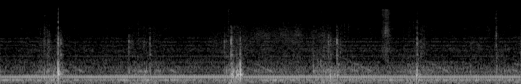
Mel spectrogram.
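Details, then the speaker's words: Hub motor with a busted spring washer, after swapping rotors (bad rotor on the good stator): even, mid-pitched hum with only a few faint ticks; runs fine, so the noise is suspected to come from a damaged stator. "that sounds fine there's a something a little something here but that might be nothing in there"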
